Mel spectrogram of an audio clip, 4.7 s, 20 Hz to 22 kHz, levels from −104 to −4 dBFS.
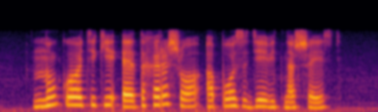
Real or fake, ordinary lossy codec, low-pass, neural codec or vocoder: real; none; 7.2 kHz; none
